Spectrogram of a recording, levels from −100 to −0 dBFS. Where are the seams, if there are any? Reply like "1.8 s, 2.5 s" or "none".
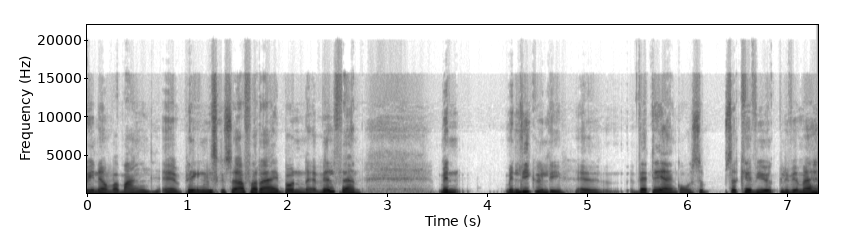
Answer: none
